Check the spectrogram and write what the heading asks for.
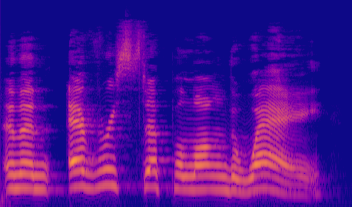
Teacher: And then reduced. Every step. Stressed. Along the way. Stressed.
